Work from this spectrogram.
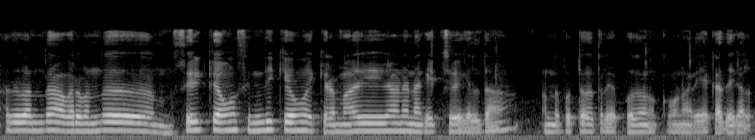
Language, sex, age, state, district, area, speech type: Tamil, female, 60+, Tamil Nadu, Thanjavur, urban, spontaneous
